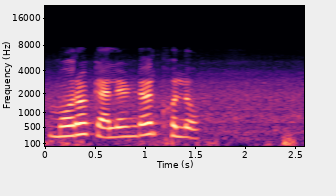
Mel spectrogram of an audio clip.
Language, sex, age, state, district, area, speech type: Odia, female, 18-30, Odisha, Ganjam, urban, read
